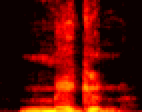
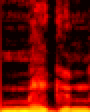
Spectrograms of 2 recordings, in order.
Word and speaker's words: M3GAN: And I think M3GAN stands for Model 3 Generative Android. So it's spelled M3GAN.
